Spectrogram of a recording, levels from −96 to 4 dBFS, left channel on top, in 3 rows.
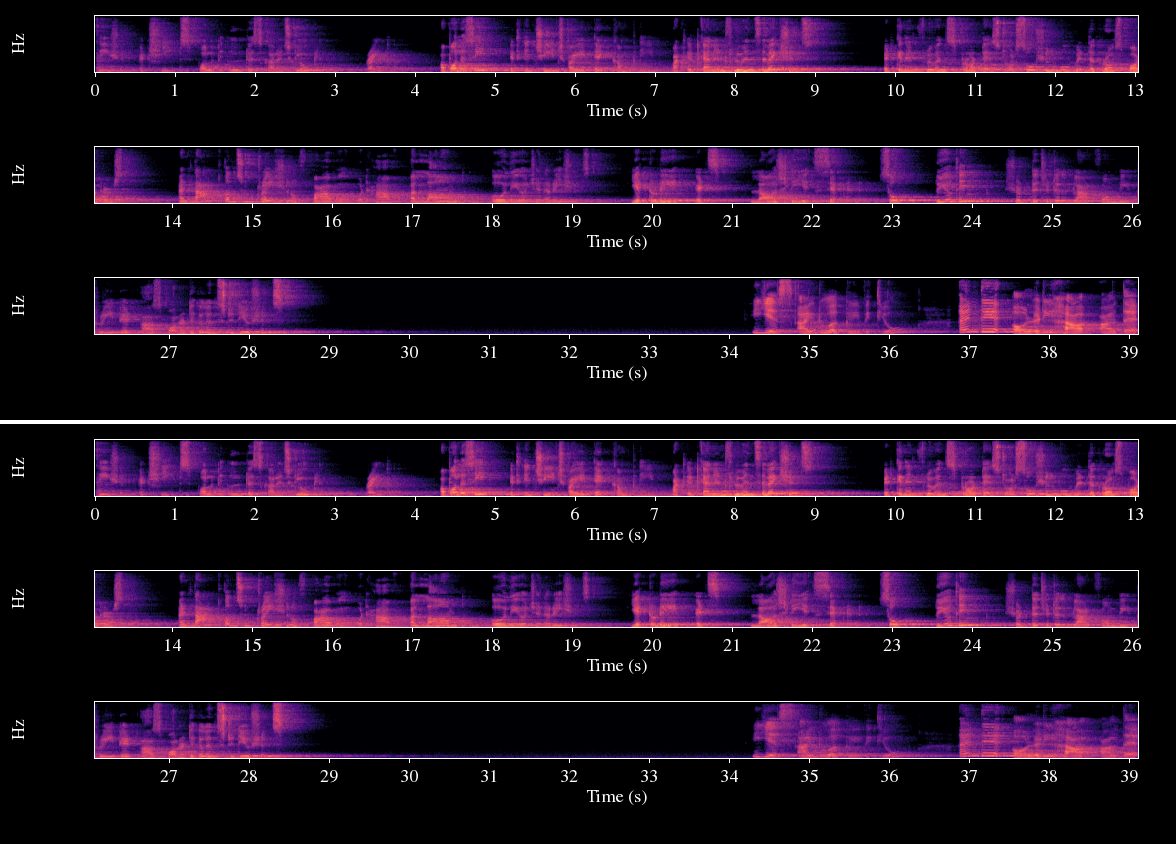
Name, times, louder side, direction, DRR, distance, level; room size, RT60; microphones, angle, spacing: voice 1, 0.0-2.8 3.4-3.6 4.3-4.9 5.3-9.0 9.9-13.4 14.1-17.7 18.0-19.1 19.7-20.8 21.2-22.5 22.9-23.1 23.5-24.1 24.4-28.4, right 1 dB, 25° right, 2 dB, 1.4 m, -30 dB
voice 2, 34.3-35.7 35.9-36.3 36.9-39.1, left 4 dB, 60° left, 6 dB, 0.9 m, -30 dB
20.0 x 14.0 x 4.5 m, 2.2 s
head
